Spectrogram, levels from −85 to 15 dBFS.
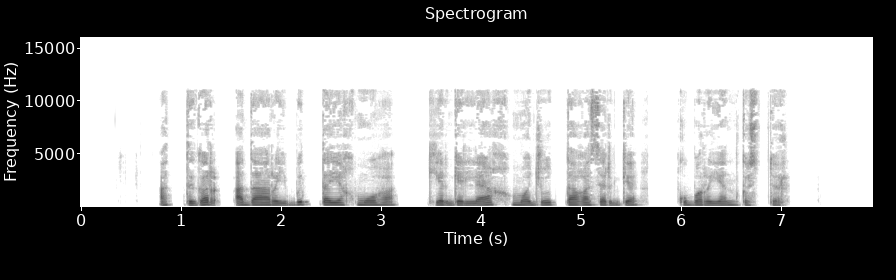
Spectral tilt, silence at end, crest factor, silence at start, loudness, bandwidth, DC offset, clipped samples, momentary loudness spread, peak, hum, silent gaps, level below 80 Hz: -6.5 dB/octave; 0.9 s; 20 dB; 0.8 s; -26 LUFS; 11.5 kHz; under 0.1%; under 0.1%; 11 LU; -6 dBFS; none; 0.92-1.02 s, 1.40-1.52 s, 2.30-2.38 s, 3.18-3.46 s, 4.76-4.84 s, 5.69-5.96 s, 6.80-6.86 s; -72 dBFS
